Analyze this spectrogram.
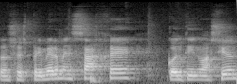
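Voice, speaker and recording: A man with a Mexican accent at a moderate pace, ordinary pitch variation, and audible room echo. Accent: Mexican accent, noticeable in Spain. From Mexico. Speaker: chief economist. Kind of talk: conference presentation. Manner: hesitant with frequent filler 'eh'.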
